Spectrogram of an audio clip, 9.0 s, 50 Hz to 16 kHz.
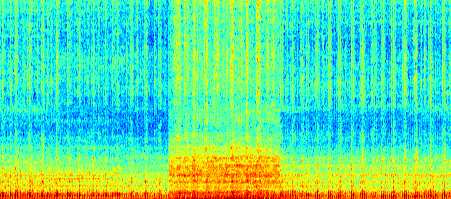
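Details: Mercury 25HP two-stroke outboard in neutral after the Boyesen power reeds are fitted, with the idle being set: even, steady burble, a short lift in revs midway, then smoothly back down. Normal idle, running clean.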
